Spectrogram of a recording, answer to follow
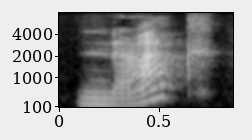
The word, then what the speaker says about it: knack: word no or NE there's a silent k followed by an N so Knack and be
